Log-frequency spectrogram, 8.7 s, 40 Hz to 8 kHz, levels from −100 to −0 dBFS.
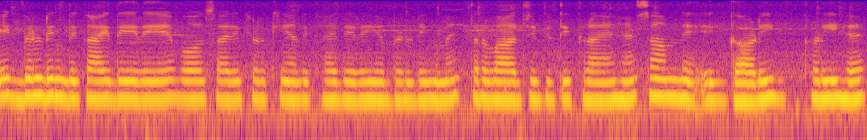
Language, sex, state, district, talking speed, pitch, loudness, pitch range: Hindi, female, Goa, North and South Goa, 175 wpm, 185 Hz, -14 LUFS, 180-190 Hz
